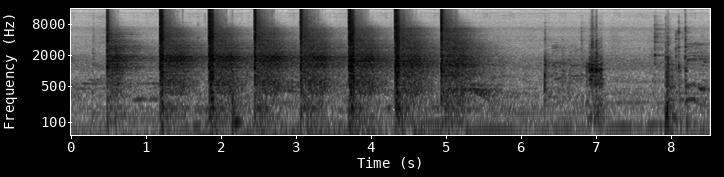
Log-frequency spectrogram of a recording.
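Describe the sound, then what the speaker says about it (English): A hammer taps the steering knuckle of a 2012 Hyundai Veloster to free the lower ball joint: eight loud, sharp metallic strikes about 0.6 s apart, then a few lighter, scattered knocks. "we'll use a hammer probably and tap here a few times, maybe on both sides, and it should free the lower ball joint from the steering knuckle"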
